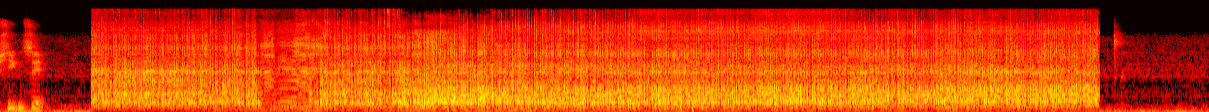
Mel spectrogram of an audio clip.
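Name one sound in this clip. Grit pours and hisses into a wooden box.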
